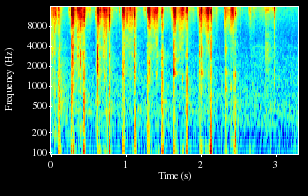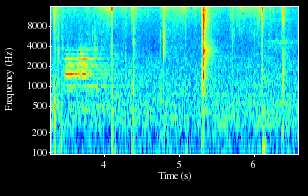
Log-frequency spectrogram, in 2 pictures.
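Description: Tarot cards are shuffled by hand in a quick run of sharp, crisp riffling clicks, fairly close and quiet, then a few scattered soft taps and flicks after the shuffle ends, with no speech.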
